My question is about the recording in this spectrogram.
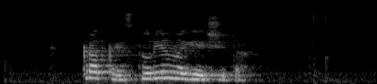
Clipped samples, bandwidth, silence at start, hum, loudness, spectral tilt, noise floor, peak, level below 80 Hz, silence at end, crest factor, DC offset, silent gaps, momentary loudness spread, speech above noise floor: under 0.1%; 11.5 kHz; 0.85 s; none; -24 LUFS; -6.5 dB/octave; -62 dBFS; -10 dBFS; -66 dBFS; 1.3 s; 18 dB; under 0.1%; none; 14 LU; 38 dB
